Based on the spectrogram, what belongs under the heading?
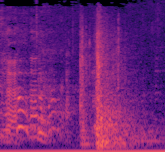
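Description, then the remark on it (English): A faint voice fades out, then a door knob clicks and turns, turned by someone using his feet, followed by a couple of quick thumps as the door bumps open, fairly soft overall. “He figured out how to turn the knob with his feet.”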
